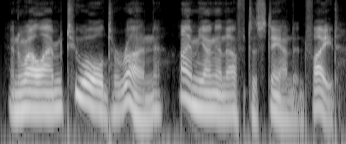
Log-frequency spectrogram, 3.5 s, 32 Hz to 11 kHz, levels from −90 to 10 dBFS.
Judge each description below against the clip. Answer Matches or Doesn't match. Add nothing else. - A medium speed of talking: Doesn't match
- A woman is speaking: Doesn't match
